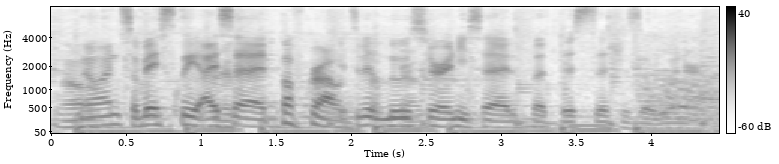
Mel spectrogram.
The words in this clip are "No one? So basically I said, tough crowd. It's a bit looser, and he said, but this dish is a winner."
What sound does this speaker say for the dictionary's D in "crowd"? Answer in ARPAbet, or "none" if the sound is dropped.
none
